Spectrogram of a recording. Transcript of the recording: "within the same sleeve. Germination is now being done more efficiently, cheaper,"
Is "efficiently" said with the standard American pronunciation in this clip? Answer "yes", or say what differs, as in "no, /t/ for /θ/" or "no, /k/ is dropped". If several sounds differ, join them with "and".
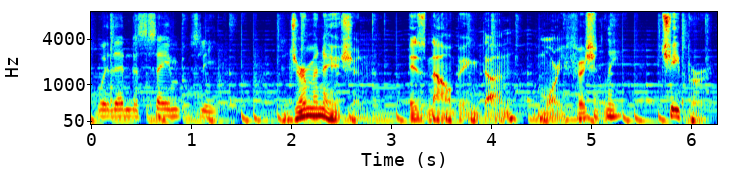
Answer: yes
